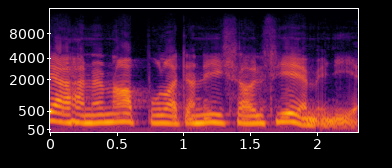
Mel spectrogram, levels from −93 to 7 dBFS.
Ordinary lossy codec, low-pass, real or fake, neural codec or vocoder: AAC, 96 kbps; 14.4 kHz; real; none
